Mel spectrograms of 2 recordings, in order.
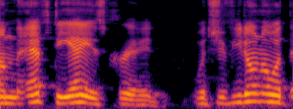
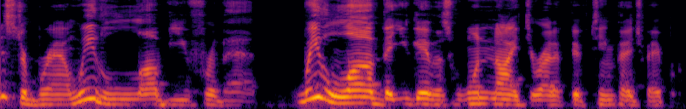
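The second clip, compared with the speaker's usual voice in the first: low, sarcastic tone dressed as sincere; 4 semitones lower than usual. A teacher voices imagined students speaking to their teacher; mock-sincere sarcastic praise. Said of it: "I would be shocked if that was sincere".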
